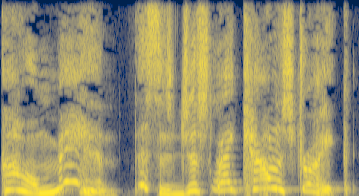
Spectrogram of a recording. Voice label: take submachine gun, survivor voice, manager; source engine; left 4 dead 2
